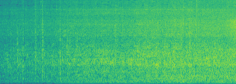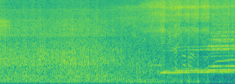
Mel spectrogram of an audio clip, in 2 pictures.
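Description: A rushing noise swells over the first few seconds. About eight seconds in, a small-gauge steam locomotive's whistle starts, several tones sounding together as one held chord.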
